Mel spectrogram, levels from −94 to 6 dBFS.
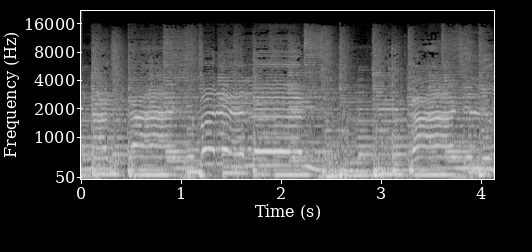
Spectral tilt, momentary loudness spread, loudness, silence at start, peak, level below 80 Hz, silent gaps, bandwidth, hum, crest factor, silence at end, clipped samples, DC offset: -6 dB/octave; 3 LU; -13 LUFS; 0 s; 0 dBFS; -28 dBFS; none; 14.5 kHz; none; 12 dB; 0 s; under 0.1%; under 0.1%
